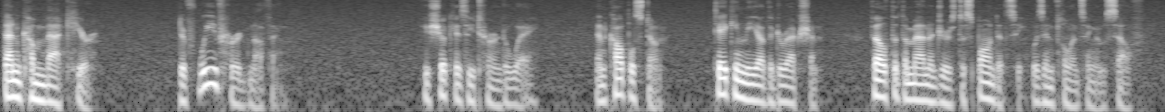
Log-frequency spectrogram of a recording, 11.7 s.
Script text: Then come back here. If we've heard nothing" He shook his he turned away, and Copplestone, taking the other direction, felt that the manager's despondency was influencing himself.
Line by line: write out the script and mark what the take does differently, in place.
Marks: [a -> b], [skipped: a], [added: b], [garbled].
Then come back here. If we've heard nothing" He shook his he turned away, and Copplestone, taking the other direction, felt that the manager's despondency was influencing himself.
